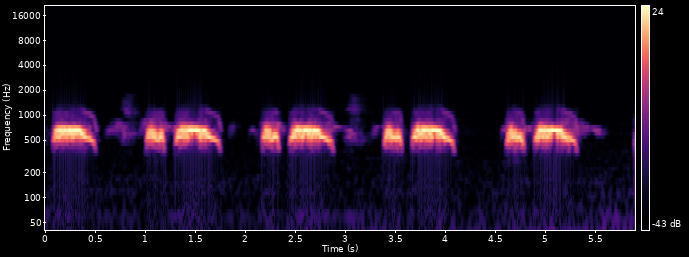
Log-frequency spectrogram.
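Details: Spotted dove used as a decoy for wild doves, cooing rapidly: short note plus long rolling coo repeated about every 1.2 seconds, loud and clear with no other sounds.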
